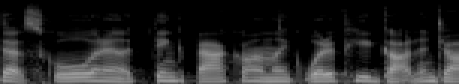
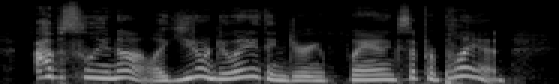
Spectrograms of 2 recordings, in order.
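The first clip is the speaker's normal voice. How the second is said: indignant, protective, huffy, pitched-up tone; 8 semitones higher than usual. Recalling the building's union rep confronting her during planning period, imitating a huffy man. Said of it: "he's in a big huff".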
